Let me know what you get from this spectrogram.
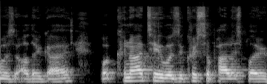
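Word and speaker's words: Kouyaté: I forget how to pronounce his name. Let me just. Kouyate.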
